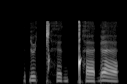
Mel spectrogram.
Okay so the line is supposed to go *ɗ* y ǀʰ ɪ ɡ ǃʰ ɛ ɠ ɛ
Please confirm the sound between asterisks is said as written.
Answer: yes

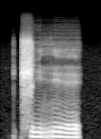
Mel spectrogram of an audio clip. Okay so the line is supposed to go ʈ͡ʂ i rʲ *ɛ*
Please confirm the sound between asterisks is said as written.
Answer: no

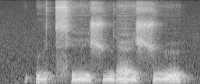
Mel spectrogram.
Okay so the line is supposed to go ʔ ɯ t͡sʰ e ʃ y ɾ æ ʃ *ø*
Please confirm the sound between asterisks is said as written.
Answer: yes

